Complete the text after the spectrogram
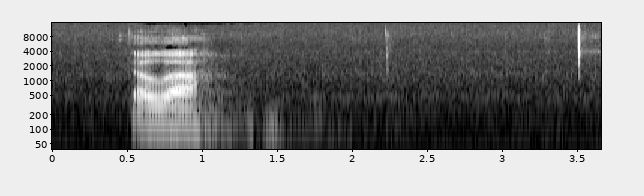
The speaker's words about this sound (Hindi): या मक्खिया भी आ गई, मरे तो नहीं है लेकिन मक्खी आ गई है।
